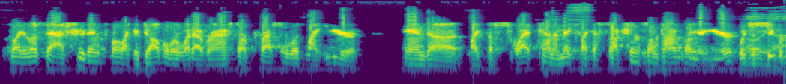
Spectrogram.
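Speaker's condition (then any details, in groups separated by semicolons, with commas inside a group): Cleft palate; congenital cleft palate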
